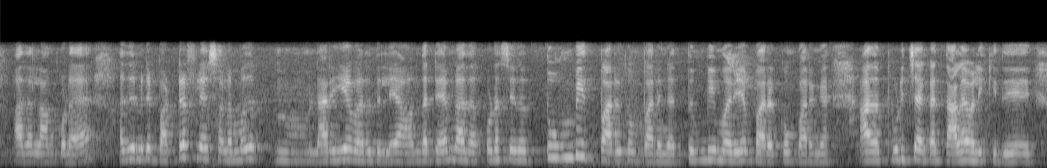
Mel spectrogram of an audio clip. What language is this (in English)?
Tamil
